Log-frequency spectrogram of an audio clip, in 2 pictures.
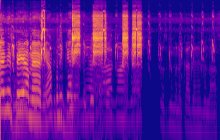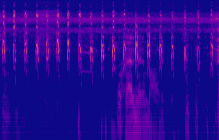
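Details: Teetar, the grey francolin, in a muqabla recording: a man speaks loudly at first, then the bird's short high notes carry on in a quick, fairly regular string, with a brief low voice near the end.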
